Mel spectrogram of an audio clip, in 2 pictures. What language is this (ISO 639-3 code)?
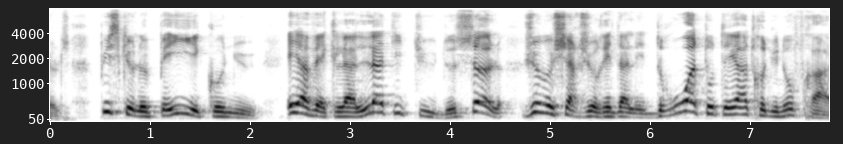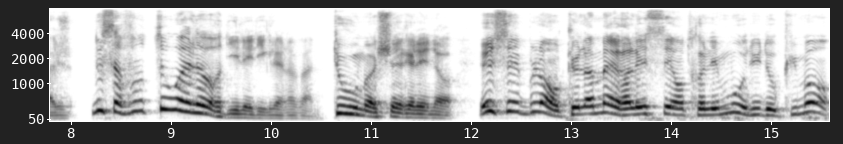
fra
